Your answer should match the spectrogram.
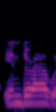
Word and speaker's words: Indra: So you can find me there, or you can find me at Indra, which is INDRUH, but my name is actually spelled with an A, not a UH.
